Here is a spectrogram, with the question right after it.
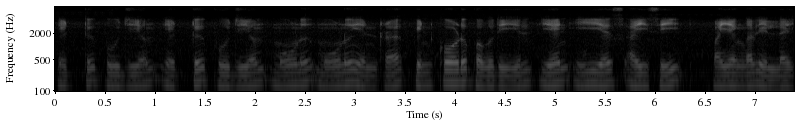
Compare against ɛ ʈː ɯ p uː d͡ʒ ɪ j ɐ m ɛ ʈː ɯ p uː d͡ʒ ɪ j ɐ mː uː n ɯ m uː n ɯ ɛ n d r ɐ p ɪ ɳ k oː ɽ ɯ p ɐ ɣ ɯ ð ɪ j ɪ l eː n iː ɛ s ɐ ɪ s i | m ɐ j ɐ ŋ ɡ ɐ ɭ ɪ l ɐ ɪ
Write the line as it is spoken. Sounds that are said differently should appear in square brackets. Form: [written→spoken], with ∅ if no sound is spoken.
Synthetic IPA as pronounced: ɛ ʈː ɯ p uː d͡ʒ ɪ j ɐ m ɛ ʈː ɯ p uː d͡ʒ ɪ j ɐ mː uː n ɯ m uː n ɯ ɛ n d r ɐ p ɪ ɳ k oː ɽ ɯ p ɐ ɣ ɯ ð ɪ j ɪ l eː n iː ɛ s ɐ ɪ s i | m ɐ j ɐ ŋ ɡ ɐ ɭ ɪ [l→lː] ɐ ɪ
